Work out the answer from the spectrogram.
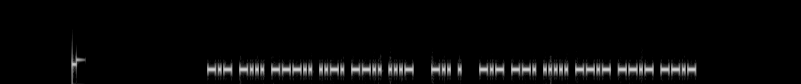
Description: Morse code, heard as a keyed tone, about 41 wpm, 700 Hz. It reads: KB8FZV DE KG5QQQ
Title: USA Callsign DE Callsign - 6 Characters - 45wpm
